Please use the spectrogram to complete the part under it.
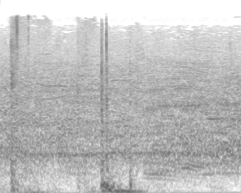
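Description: A wrestler crashes onto the floor with a loud thud.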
